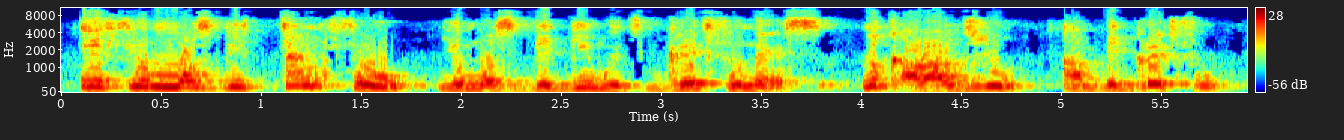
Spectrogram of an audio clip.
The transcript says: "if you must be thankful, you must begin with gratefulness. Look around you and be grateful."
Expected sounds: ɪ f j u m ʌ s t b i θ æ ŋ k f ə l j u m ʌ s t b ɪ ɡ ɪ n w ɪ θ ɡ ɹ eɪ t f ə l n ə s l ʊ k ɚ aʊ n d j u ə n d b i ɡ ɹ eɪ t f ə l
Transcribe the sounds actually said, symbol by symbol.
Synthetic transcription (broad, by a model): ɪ f j u m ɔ s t b i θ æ ŋ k f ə l j u m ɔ s t b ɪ ɡ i n w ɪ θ ɡ ɹ eɪ t f ə l n ə s l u k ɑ aʊ n d j u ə n b i ɡ ɹ eɪ t f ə l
